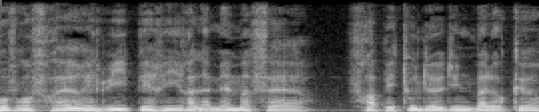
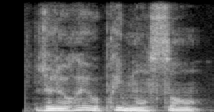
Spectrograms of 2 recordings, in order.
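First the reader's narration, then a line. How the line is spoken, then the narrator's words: Exclaiming. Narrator (French): s'écria M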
